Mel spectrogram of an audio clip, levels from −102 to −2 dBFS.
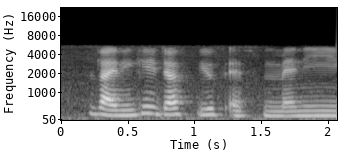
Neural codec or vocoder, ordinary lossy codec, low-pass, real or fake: none; none; 5.4 kHz; real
